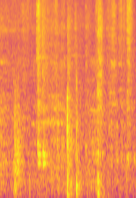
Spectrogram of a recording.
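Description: Faint light knocks and rubbing as a wooden hat rack is handled and lifted off a metal step ladder, a few separate taps about half a second apart.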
